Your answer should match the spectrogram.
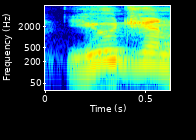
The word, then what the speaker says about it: Eugen: already went over VSA Eugen is another one I've heard people say kind of weird Eugene and then I've heard people say I know I know it's not spelled e u g NE like Eugene but that's how I want to say it okay you say it however you want to it's Eugen again said multiple times throughout Mission dialogue Eugen and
